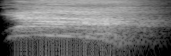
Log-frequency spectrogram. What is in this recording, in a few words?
Attack Soldier Female, Battle Barks; Sinecure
